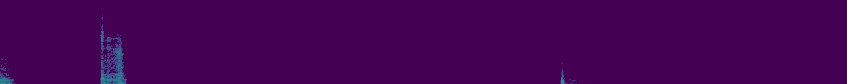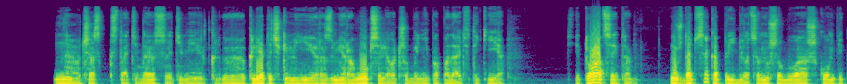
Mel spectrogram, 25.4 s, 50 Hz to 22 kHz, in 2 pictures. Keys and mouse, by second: 15.0-22.3 drag, 22.3-25.4 right drag.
